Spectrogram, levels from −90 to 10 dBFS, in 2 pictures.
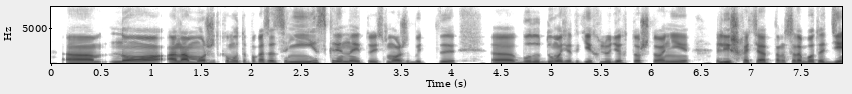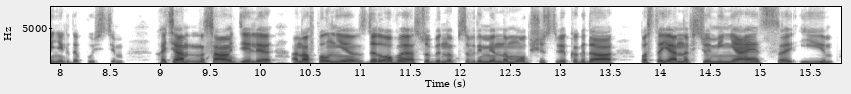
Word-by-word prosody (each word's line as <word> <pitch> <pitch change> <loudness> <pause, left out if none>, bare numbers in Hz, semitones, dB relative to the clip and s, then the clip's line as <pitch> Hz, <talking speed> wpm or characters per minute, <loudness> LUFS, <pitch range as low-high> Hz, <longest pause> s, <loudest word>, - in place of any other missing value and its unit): а, 120 0 +3
но 185 +5 +1
она 160 +4 +3
может 175 -3 -4
кому-то 160 +1 -11
показаться 150 -1 -6
неискренной, 150 +1 -4
то - - -16
есть, 110 -1 -9
может 125 -1 -5
быть 120 -2 -13
ты 115 -2 -7 0.3
а, 110 0 0
будут 140 +3 -7
думать 135 -1 -4
о - - -7
таких 130 +3 -5
людях, 130 -3 -5
то 115 - -7
что 120 - -6
они 120 -2 -3 0.2
лишь 135 +1 0
хотят, - - -2
там, - - -8
заработать 130 0 -3
денег, 115 -3 -1
допустим. 100 -1 -12 0.3
Хотя, - - +5
на 140 - -3
самом 175 +3 +6
деле, 160 -3 +3 0.2
она 155 - +5
вполне 155 -5 +1
здоровая, 210 - +4
особенно 145 -5 -4
в - - -19
современном 140 -1 -2
обществе, 190 -4 -4
когда 135 -1 +4 0.3
постоянно 155 +2 +4
всё 160 +4 -4
меняется, 155 +7 +3
и, 150 0 -6
140 Hz, 165 wpm, -24 LUFS, 125-160 Hz, 0.3 s, самом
